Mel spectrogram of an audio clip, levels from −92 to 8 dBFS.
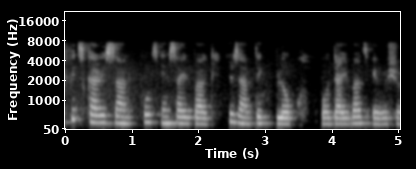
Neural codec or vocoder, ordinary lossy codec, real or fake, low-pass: none; none; real; none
